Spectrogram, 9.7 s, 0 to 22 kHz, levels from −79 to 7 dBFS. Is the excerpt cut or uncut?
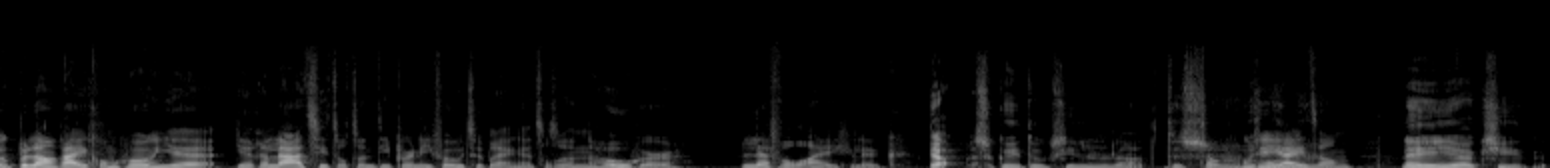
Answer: cut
